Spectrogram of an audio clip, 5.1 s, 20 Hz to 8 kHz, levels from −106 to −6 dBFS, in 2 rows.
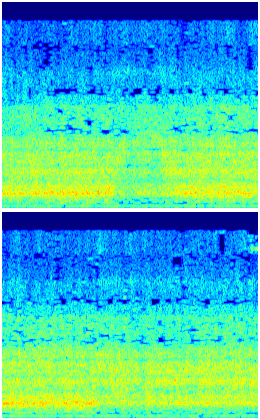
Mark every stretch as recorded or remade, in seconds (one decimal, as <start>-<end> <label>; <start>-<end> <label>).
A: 0.0-5.1 recorded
